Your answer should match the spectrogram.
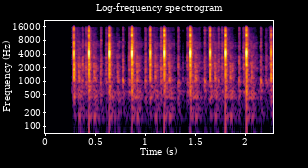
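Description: Typewriter keystroke sound effect: a quick, even run of sharp key clacks, about five or six a second, starting about a quarter second in, as text is typed out letter by letter.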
